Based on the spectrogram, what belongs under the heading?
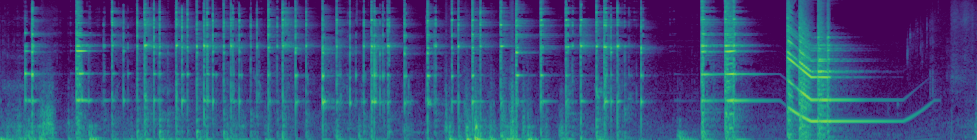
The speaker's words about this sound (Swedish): Då rör vi om det här bara.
